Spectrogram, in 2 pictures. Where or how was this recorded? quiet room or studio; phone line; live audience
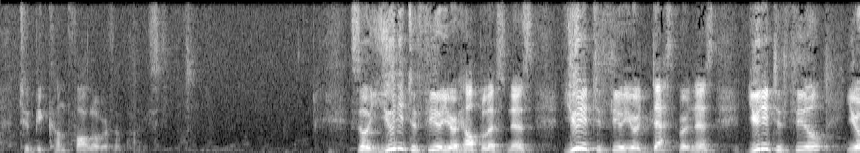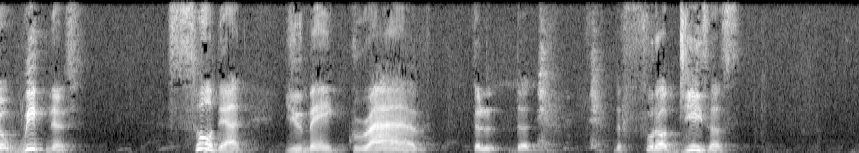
live audience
